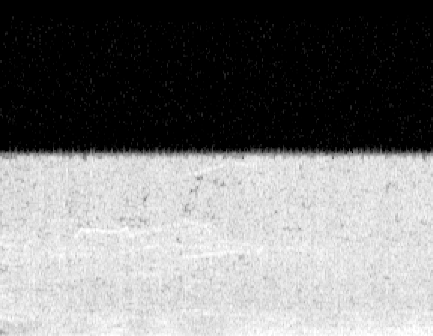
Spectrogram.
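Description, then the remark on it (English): A steady, dense roar of many Harley-Davidson motorcycle engines at the annual Harley-Davidson ride-in in Sturgis, South Dakota, blends into a continuous low rumble with a broad hiss above it, holding an even loudness throughout with no voices. “You hear the roaring in the background? This is in Sturgis, South Dakota, at the annual Harley-Davidson ride-in or whatever.”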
